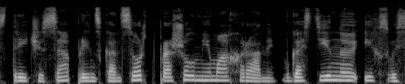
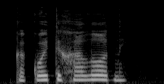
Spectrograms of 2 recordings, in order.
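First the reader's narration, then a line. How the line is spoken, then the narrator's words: Sleepy mumble. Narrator (Russian): сонно пробормотала Василина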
